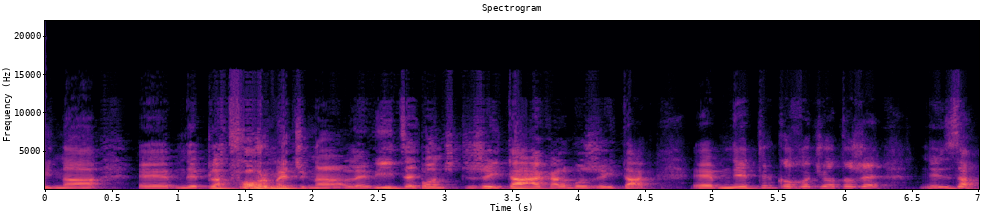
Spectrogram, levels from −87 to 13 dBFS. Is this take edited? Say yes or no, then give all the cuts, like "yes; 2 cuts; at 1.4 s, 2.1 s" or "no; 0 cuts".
yes; 2 cuts; at 2.0 s, 2.8 s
